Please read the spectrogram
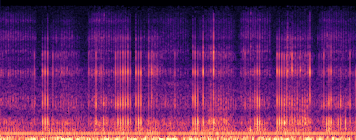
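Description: A domestic cat purring steadily and close up, over a low steady hum.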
